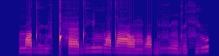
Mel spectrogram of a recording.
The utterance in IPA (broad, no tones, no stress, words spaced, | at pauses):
mɑdʱʉvǃʰæ dʱilːʉdˤiʕɔ mbɔbyv yŋɡʉ fʲu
